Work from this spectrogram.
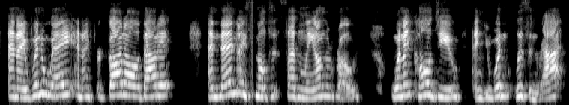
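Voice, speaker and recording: Woman as little male mole, storybook creature, high-pitched, bright, tearful, homesick, pleading. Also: rough recording. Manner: pleading, broken, plaintive. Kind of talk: children's storybook read aloud.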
